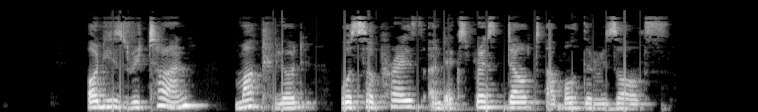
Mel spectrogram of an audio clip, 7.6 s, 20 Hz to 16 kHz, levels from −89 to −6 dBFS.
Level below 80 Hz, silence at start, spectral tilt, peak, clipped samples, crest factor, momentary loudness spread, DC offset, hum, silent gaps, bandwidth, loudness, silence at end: -48 dBFS; 0.9 s; -5.5 dB/octave; 0 dBFS; under 0.1%; 18 dB; 10 LU; under 0.1%; none; none; 9.6 kHz; -17 LUFS; 0.9 s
